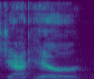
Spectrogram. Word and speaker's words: Jack Herer: know how to say the guy's name it's Jack Herer and the reason I know how to say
